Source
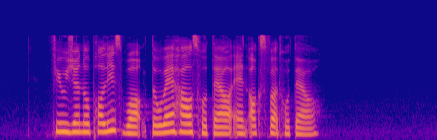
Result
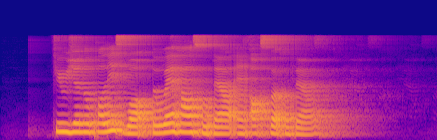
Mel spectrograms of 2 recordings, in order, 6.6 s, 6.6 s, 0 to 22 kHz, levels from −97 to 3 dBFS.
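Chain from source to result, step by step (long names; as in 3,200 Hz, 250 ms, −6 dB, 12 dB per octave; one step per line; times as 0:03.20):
peak hold with a decay on every bin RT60 2.05 s
delay with a high-pass on its return 806 ms, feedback 40%, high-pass 1,900 Hz, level −17 dB
level +6.5 dB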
